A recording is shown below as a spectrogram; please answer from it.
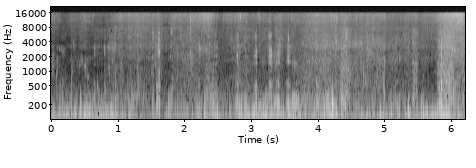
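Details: Oxford Sandy and Black pigs, a rare breed, six males foraging in winter between storms; low rumbling grunts and snorts over steady rustling and chewing noise, with brief sharper clicks.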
